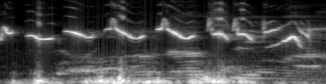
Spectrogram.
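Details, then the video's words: Large-billed seed finch (towa towa) singing in a bird singing competition on a ground, a quick continuous run of clear whistled and warbling notes rising and falling, over a murmur of people talking nearby. "TOWA TOWA BIRD SINGING COMPETITION"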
